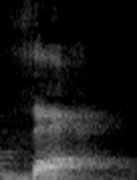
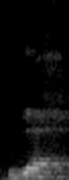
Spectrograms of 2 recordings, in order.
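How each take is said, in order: First: The syllable begins with a buzzing v sound. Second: The syllable begins with a rounded w sound. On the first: The speaker calls it wrong. "not va" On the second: The speaker calls it right. "you need to pronounce the letter W as what? Wah"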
